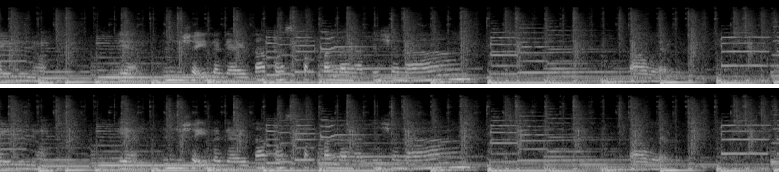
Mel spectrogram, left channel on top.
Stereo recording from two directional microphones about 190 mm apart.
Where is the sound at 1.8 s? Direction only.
15° left (ahead or behind).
